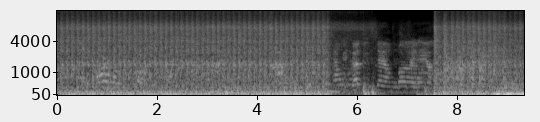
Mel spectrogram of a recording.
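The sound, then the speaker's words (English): A car engine that won't start: steady rumbling engine noise runs throughout, broken by a ragged stretch near the end, with voices present. “Would you want to call AAA about your car? You know, I think I'll just walk. No, I felt bad. You know when you see someone, even though you're in an argument, but their car won't start,”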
